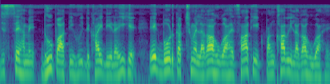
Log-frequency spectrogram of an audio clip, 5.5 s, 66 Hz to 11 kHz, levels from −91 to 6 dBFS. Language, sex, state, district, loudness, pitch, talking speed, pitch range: Hindi, male, Chhattisgarh, Rajnandgaon, -18 LUFS, 130 Hz, 260 wpm, 120-145 Hz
